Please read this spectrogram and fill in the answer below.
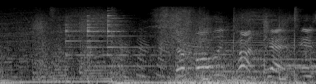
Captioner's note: bell ringing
